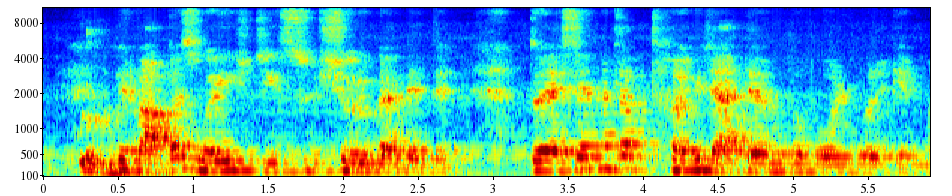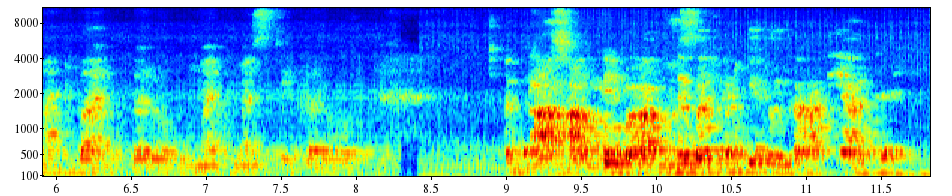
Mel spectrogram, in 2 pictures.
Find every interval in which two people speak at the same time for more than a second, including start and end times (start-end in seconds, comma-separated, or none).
9.2-10.7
